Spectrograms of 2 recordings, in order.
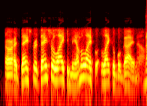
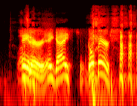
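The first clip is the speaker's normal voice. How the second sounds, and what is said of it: Put-on Chicago accent. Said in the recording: “especially when you do the Chicago accent.”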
